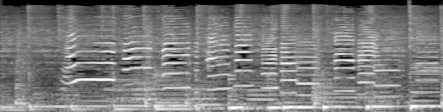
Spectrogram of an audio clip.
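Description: Jazz combo playing an instrumental break: a saxophone solo line over bass and drum kit.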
